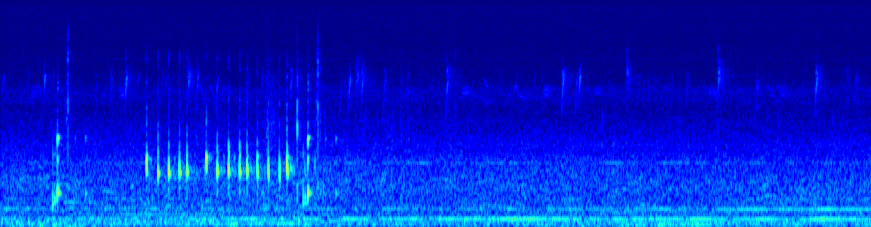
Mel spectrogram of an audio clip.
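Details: A mated pair of common ravens make clicking sounds together: a quick run of about a dozen dry, wooden clicks over two seconds, then quiet against a low steady hum.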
